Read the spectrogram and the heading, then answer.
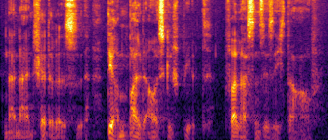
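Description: An actor playing a pedantic, indignant bank manager in a German radio play, with an officious, fussy manner. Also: male voice, deep voice, moderate pace, gravelly. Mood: composed, dry. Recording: faint noise, older radio production.

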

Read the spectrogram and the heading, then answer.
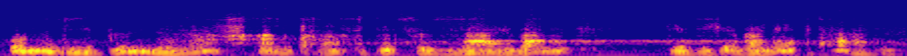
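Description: A man's voice: a little high, very animated, normal speed, heavy background noise. An actor playing a cold, doctrinaire male political theorist, declaiming formally in a radio drama. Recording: muffled, loud animal-like roaring ambience.

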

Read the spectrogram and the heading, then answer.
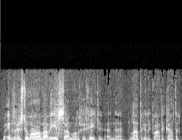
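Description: An actor playing a sceptical, urbane bachelor journalist in a Dutch radio play, drily casual with small hesitations. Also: male voice, medium pitch, wildly swooping pitch, fast talker, darkish tone, husky. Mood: confiding.

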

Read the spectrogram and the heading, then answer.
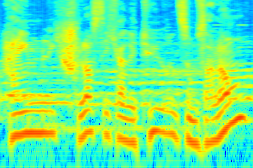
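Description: An actor playing an eccentric, courteous gentleman who tells things dreamily and effusively in a German radio play. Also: fairly high pitch, expressive, fast, loud music behind the voice, lightly acted. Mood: dreamy, entranced. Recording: studio radio play with crowd behind.

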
